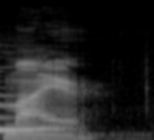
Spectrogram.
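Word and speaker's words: Meijer: And I start heading down to Myers. – It's pronounced Meyer. – Huh? What did I say? – You said Myers.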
